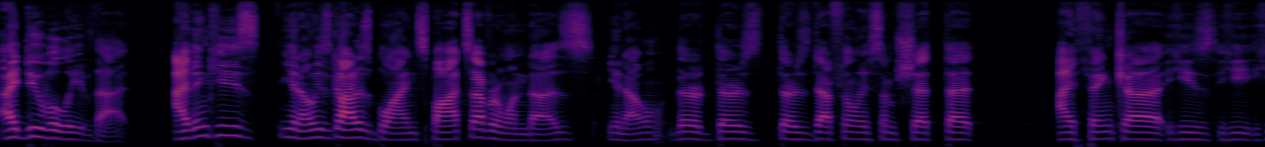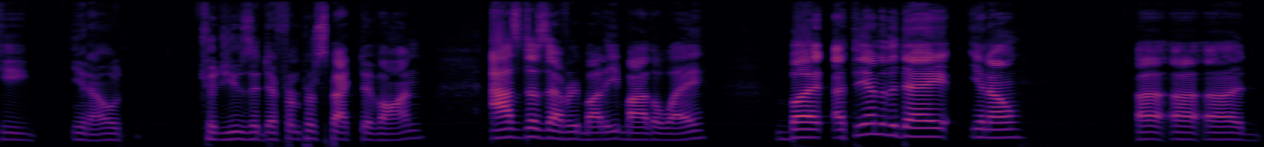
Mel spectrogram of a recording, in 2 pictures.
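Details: Stuttering in an adult woman who says she stutters herself, speaking live on a stream; real, not acted.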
